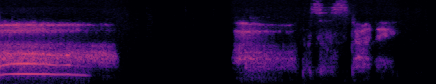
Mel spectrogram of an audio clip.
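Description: A woman's drawn-out breathy "ooh" of delight, about a second long, followed after a pause by soft whispered, breathy sounds.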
